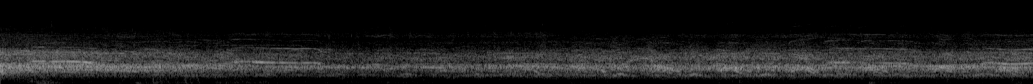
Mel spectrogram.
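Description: A large crowd at a political rally in Jaitaran roars and cheers continuously, a dense wash of voices with scattered whoops that stays loud and steady from start to finish.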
